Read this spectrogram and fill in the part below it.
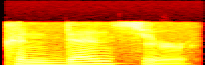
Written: condenser

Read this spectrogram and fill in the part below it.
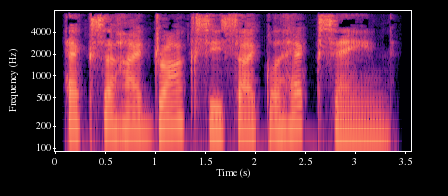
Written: hexahydroxycyclohexane

